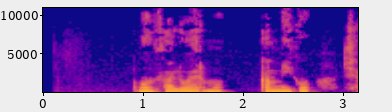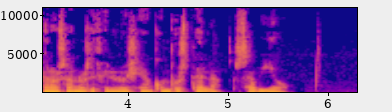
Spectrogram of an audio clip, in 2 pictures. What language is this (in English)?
Galician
